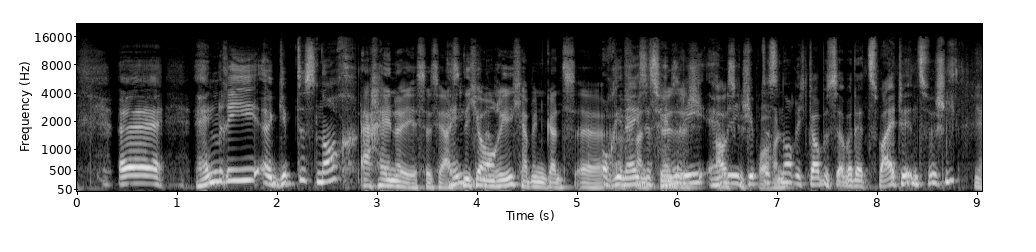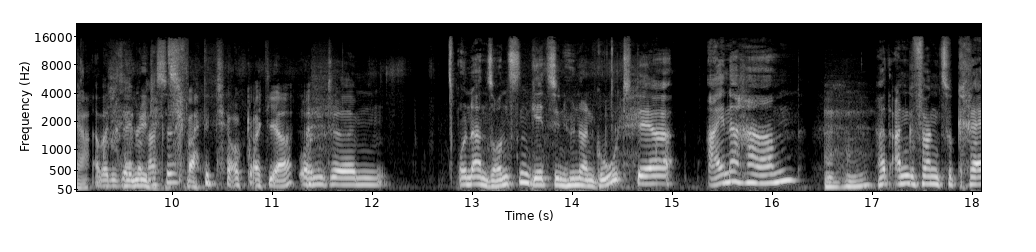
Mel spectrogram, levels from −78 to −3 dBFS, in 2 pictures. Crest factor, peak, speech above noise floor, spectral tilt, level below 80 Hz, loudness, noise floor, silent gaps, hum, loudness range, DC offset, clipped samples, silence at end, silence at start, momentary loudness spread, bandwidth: 14 dB; -4 dBFS; 36 dB; -5.5 dB/octave; -52 dBFS; -19 LUFS; -54 dBFS; none; none; 3 LU; under 0.1%; under 0.1%; 0 s; 0 s; 7 LU; 16 kHz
